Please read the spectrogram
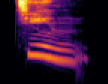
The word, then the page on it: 静: jìng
